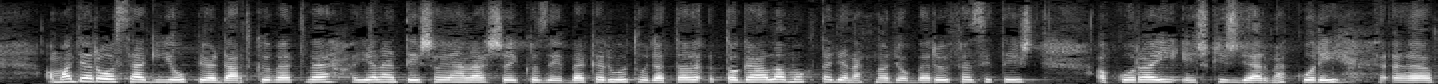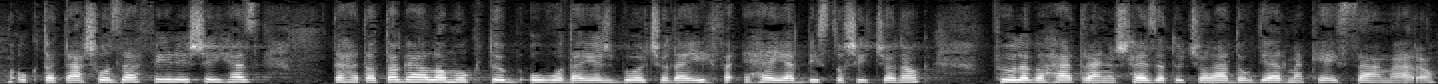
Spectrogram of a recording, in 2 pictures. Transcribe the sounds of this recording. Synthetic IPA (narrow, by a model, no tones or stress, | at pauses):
ɒ̰mɒɟɒɾo̞rsaːɡijoːpeːld̪aːt̪kø̞vɛt̪ʋɛɒjɛlɛnt̪eːʃɒjaːnlaːʃɒjikø̞zeːbbɛkɛɾylt̪ho̞ɟɒt̪ɒɡaːlːɒmo̞kt̪ɛɟɛnɛknɒɟo̞bːɛɾøːfɛsiːt̪eːʃt̪ɒko̞ɾɒjiʔeːʃkiʒɟɛrmɛkːo̞ɾi | o̞kt̪ɒt̪aːʃho̞zːaːfeːɾeːʃɛjiɦɛz | t̪ɛɦaːt̪ɒt̪ɒɡaːlːɒmo̞kt̪ø̞bːovo̞d̪ɒjeːʒbø̞lt͡ʃød̪ɛjiɦɛjɛd̪̚bist̪o̞ʃiːt͡ʃːɒnɒkføːlɛɡɒɦaːt̪raːɲo̞ʃhɛjzɛt̪yt͡ʃɒlaːd̪o̞ɡɟɛrmɛkɛjisaːma̰ːɾɒ̰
